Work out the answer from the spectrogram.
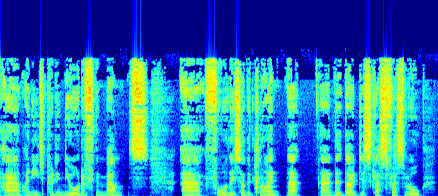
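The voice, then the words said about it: Voice slightly strained, starting to go. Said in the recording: “You might be able to tell my voice is starting to go a little bit. So I've not felt 100% recently”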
